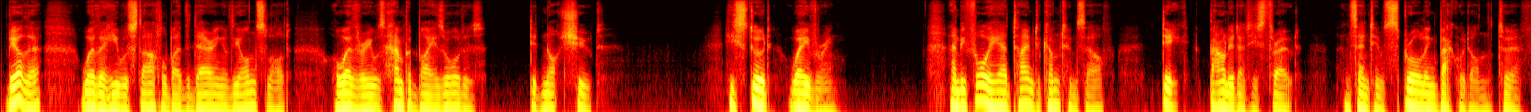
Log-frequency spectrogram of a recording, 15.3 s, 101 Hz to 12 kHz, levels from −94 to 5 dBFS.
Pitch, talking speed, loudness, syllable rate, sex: 110 Hz, 190 wpm, -19 LUFS, 6.2 syllables/s, male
